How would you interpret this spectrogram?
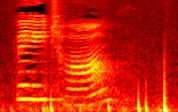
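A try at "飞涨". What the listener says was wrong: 입을 왜 닫죠? 끝나고 나서 장 하고 입을 닫았어요. 닫지 마십시오. 발음이 끝날 때까지는 앙 발음해서 닫으면 안 됩니다.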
